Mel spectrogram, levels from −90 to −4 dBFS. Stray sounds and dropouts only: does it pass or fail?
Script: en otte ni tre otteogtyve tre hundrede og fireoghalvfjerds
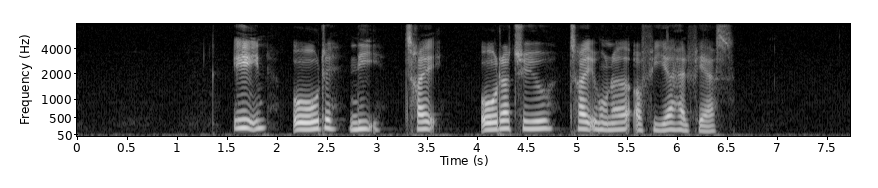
pass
